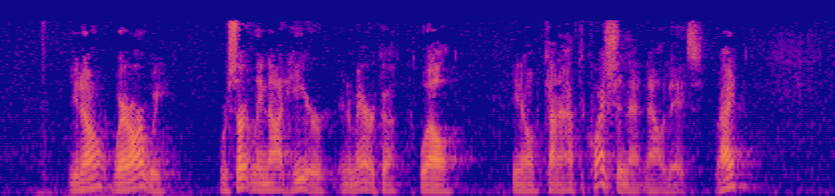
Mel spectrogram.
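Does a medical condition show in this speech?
No.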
